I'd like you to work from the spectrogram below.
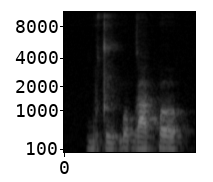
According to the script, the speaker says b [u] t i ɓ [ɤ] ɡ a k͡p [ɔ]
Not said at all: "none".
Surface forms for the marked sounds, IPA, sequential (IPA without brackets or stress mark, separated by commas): u, o, ɤ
